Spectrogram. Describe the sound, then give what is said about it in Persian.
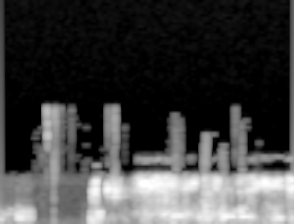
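A radio broadcast of Radio Azadi's call-in program with talking voices plays over a narrow, tinny phone line, continuous and slightly distorted, as if a listener calling in has the radio left on by the handset. “صدای رادیوی خود را هم پخش بکنین تا صدای شما را درست ما بشنویم.”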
